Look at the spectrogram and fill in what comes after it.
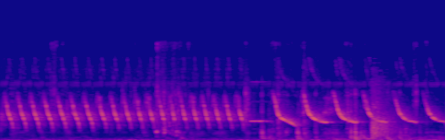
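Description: A bird singing: a fast, even run of high falling chirps, about ten a second, that changes about halfway through into slower, longer falling notes, about three a second.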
